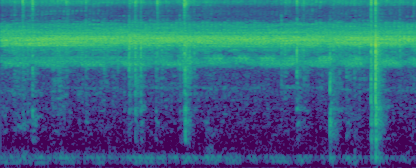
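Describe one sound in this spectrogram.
Hands pull apart the soft husk of a fruit with faint rustling and creaking.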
